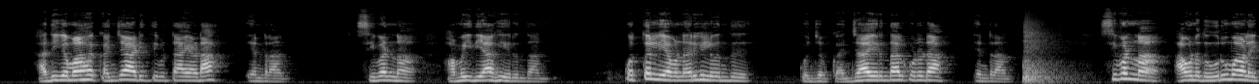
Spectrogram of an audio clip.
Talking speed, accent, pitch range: 90 wpm, native, 145-200 Hz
